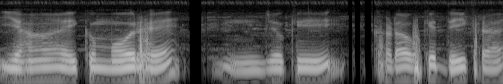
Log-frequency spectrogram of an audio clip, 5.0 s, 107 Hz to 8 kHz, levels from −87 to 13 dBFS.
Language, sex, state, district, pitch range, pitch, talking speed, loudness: Hindi, male, Bihar, Gaya, 120-125 Hz, 120 Hz, 145 wpm, -22 LUFS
